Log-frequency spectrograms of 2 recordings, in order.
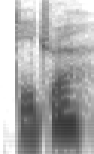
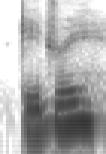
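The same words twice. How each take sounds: First: Deidre said as DEE-druh, rising question; Deidre ending in -uh. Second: Deidre said as DEE-dree, questioning; Deidre ending in -ee. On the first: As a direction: try Deidre with a final "uh" sound. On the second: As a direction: try Deidre with a final "ee" sound. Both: Shown as a demonstration. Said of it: "how do I say your name".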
